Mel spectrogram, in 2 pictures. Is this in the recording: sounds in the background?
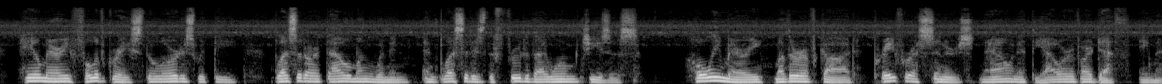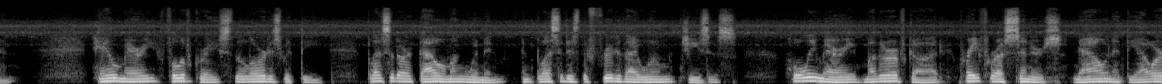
yes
